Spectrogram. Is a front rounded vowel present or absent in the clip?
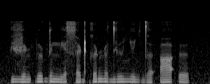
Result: present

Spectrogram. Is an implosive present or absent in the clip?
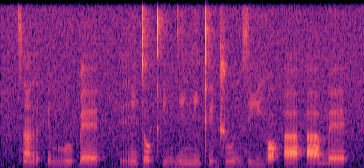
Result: present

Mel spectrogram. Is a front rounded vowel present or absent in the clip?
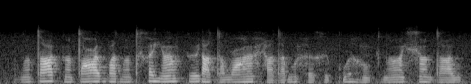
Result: present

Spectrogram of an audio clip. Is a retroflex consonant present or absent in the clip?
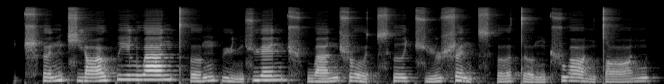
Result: present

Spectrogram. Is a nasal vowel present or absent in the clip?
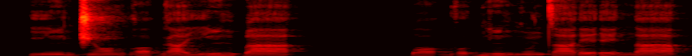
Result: present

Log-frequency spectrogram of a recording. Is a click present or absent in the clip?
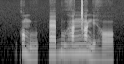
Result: present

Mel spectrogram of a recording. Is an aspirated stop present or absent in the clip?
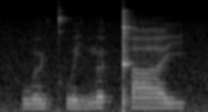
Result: present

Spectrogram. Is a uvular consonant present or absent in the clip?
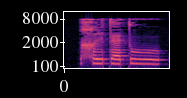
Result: present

